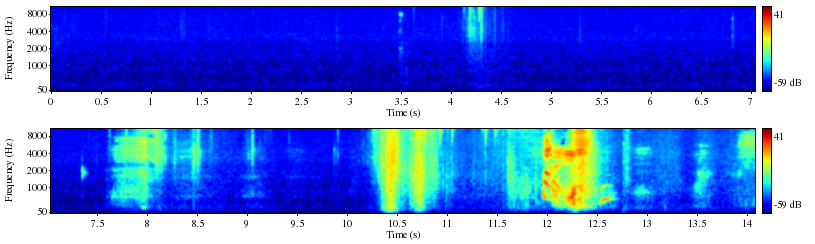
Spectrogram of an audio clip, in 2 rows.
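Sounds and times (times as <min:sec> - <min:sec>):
person sneezing: 0:11.6 - 0:12.7.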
